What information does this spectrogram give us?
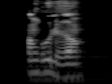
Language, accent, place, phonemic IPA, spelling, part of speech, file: French, France, Lyon, /ɑ̃.ɡul.vɑ̃/, engoulevent, noun, LL-Q150 (fra)-engoulevent.wav
- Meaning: nightjar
